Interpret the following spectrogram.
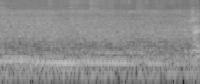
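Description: Steady low engine hum of road traffic.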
